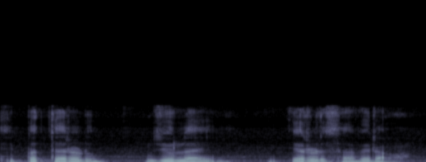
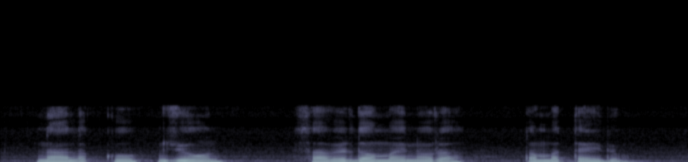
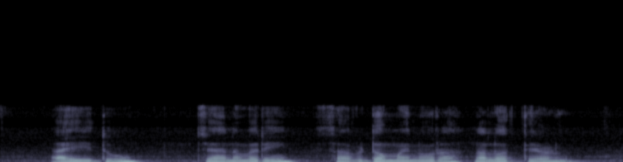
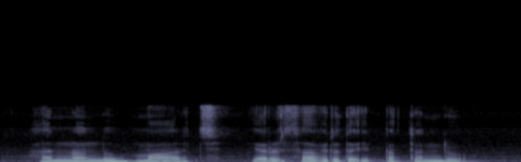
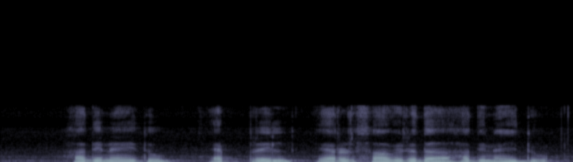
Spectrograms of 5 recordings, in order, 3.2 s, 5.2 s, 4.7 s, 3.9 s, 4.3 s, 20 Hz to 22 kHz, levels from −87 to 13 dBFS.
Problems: none marked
